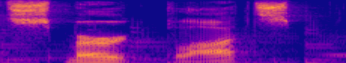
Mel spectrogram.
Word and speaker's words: Smurgplots: The germ for this opinion, I'd say, is that Smurgplots, the G is silent, is the first Mario game where foundational characters, Bowser and Peach foremost, are infused with some carefully engineered depth.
